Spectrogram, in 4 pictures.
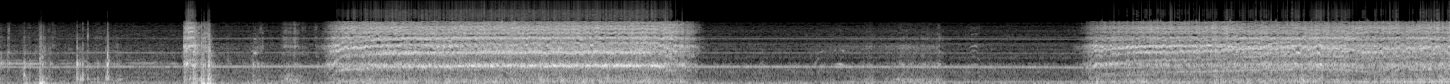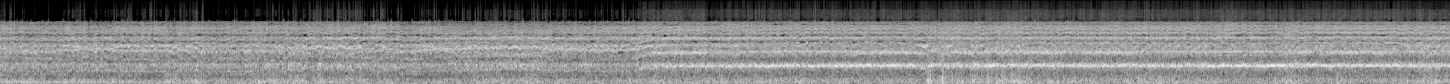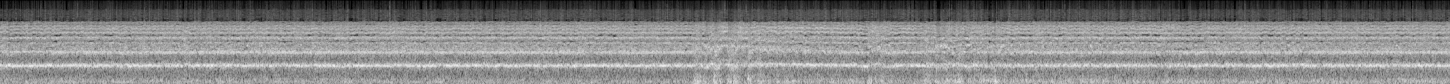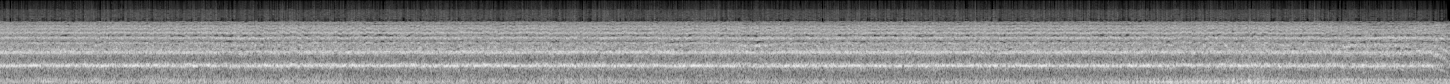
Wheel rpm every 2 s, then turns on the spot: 10, 90, 220, 80, 0, 90, 160, 160, 160, 160, 190, 220, 230, 220, 230, 240, 230, 230, 250, 230, 230, 230, 230, 230, 230, 230, 230, 230, 200.
none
